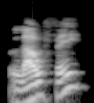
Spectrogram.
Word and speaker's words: Laufey: His name is, I think it's pronounced Laufey, but whenever I hear it, I just hear Luffy.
